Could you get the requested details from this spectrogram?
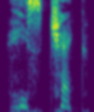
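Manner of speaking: whisper. Shown as a demonstration. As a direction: breathe "He's Czech" quietly for repetition. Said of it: "Opakujte po mně". (šeptem „He's Czech“)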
